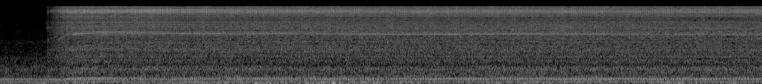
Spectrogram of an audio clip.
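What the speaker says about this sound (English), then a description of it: "So I got my wire wheel on the drill." An electric drill spinning a wire wheel against metal starts up after a brief quiet moment, then holds a loud, steady, close whine with a constant motor hum for the rest of the clip. No one speaks.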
